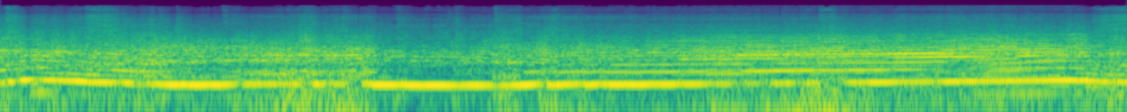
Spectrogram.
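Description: Suzuki Swift race car's four-cylinder engine under hard acceleration, heard from inside the cockpit. Its note climbs slowly and drops sharply twice, about a third of the way in and again about three-quarters in, as it shifts up a gear.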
